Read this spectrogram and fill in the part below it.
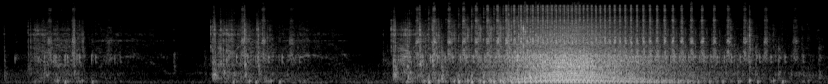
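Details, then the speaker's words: Husqvarna 7021P push mower with Honda GCV160 engine, unused for 2 years, first start on starting fluid sprayed into the carb throat with the fuel tap on. A couple of pulls, then it fires, revs smoothly and winds down; healthy engine. "Actually, didn't sound too bad. That sounds like a healthy engine."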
